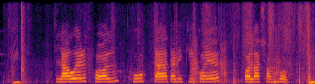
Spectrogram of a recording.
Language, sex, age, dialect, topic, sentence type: Bengali, female, <18, Rajbangshi, agriculture, question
